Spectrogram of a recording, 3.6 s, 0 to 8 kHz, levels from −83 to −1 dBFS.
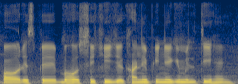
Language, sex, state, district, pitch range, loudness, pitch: Hindi, male, Uttar Pradesh, Lucknow, 110-115 Hz, -14 LUFS, 110 Hz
